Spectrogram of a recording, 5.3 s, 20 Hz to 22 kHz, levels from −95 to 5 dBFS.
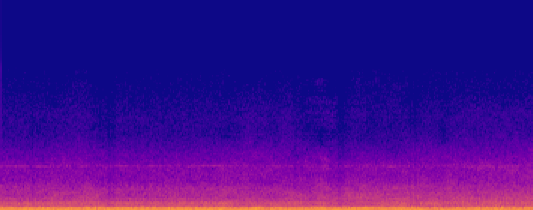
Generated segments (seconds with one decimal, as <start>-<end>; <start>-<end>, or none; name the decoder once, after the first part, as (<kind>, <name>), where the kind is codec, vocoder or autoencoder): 0.5-1.1 (codec, DAC); 2.2-4.5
